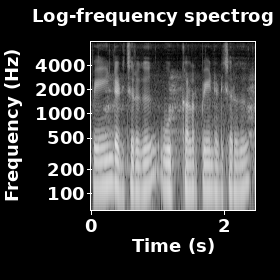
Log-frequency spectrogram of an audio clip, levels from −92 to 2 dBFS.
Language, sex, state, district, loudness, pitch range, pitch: Tamil, male, Tamil Nadu, Kanyakumari, -18 LUFS, 115-125 Hz, 120 Hz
